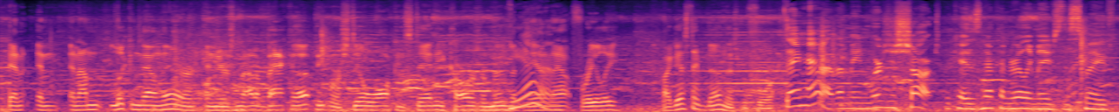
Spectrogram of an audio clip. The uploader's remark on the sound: Live at Woodstock!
